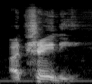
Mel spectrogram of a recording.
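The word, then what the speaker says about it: Achane: that I like right there all right Devon a Cheney that's how you pronounce his name that's how I'm gonna pronounce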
